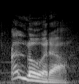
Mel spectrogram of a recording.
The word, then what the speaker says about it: allora: Allora.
